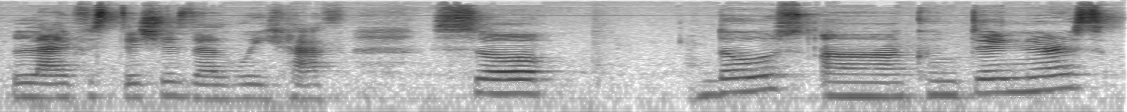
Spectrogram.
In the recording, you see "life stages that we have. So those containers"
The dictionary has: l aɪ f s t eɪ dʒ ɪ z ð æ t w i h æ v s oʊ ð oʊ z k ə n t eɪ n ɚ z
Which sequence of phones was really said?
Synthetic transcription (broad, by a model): l aɪ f s t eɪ ʃ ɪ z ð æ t w i h æ v s oʊ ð oʊ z k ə n t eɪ n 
